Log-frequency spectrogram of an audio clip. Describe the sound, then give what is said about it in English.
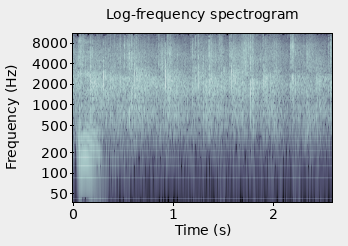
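A crowd claps steadily during a talk on evangelism, a dense patter of many hands at an even loudness throughout, with a brief voice at the very start. “Yeah, feel free to clap.”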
